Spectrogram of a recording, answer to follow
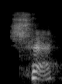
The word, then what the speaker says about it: check: ch to underline and digraph ck remember the c is silent here and we need a brevi above the e this word was check the next word just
